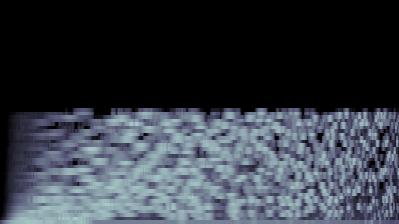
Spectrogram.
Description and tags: sine granulation
Cloud of micro-sines.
